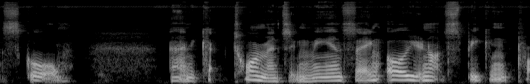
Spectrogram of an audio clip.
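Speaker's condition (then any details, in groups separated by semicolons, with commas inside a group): Cerebral palsy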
